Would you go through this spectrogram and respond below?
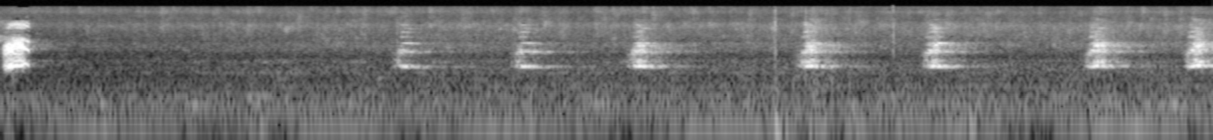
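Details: A pet male green tree frog sings during the night. A sharp click opens the recording, then a quiet gap, followed by seven nasal, barking croaks at slightly uneven intervals.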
